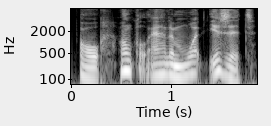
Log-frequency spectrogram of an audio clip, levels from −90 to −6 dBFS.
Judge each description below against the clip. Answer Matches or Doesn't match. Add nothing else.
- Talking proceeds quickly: Doesn't match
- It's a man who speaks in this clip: Matches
